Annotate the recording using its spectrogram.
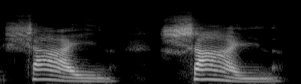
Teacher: Et maintenant, si je rajoute un E, ça va être une diphtongue, ça va être ouvert et ça va faire shine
